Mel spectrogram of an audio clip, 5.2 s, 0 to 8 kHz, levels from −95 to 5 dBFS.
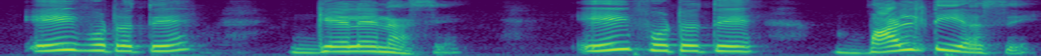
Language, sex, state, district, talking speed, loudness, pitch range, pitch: Bengali, female, Assam, Hailakandi, 90 wpm, -15 LUFS, 195-290 Hz, 260 Hz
